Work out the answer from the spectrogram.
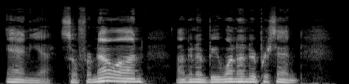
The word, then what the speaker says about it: Anya: It's not Anya. She said in one of these interviews, her name it's pronounced Anya.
